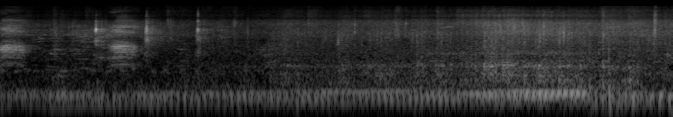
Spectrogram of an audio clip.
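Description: A couple of short, harsh bird calls, one at the start and one about a second in, over a steady low hum that swells for a while about five seconds in.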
